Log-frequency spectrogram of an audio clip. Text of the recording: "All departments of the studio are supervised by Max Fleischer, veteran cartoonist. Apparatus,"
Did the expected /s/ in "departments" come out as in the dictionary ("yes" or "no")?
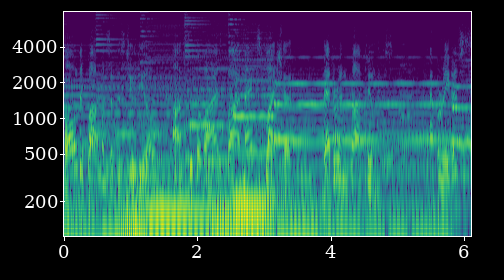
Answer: yes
